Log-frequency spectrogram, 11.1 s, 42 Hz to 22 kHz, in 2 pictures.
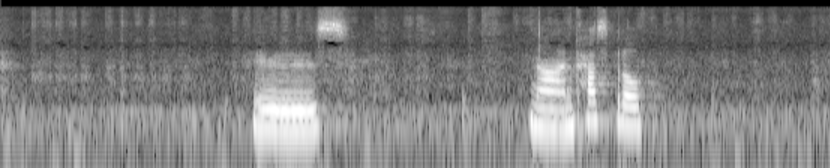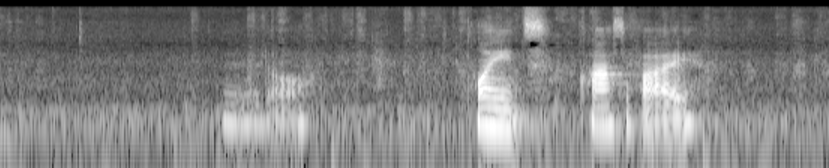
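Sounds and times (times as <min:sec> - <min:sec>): marker scratching on paper: 0:00.0 - 0:05.9, 0:07.0 - 0:11.0.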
